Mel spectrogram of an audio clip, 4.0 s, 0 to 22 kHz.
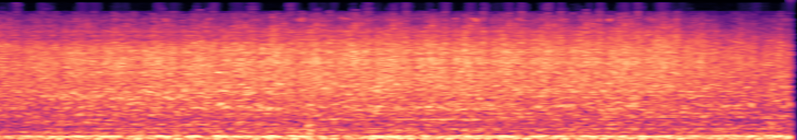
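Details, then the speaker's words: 2009 Lincoln MKZ AWD, believed 3.7 L non-turbo, codes P0201 and P0204 (injector circuits 1 and 4) with misfire; power balance test flags cylinders 1 and 4: low, heavy, lumpy idle, cylinder dropping out; injector suspected, not confirmed. "So we have P0201, P0204, injector fault 1 and 4, and we have misfire also."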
